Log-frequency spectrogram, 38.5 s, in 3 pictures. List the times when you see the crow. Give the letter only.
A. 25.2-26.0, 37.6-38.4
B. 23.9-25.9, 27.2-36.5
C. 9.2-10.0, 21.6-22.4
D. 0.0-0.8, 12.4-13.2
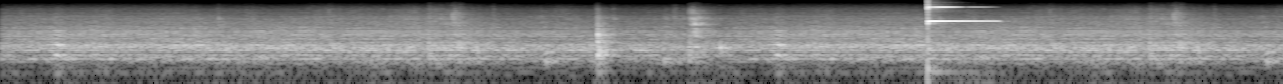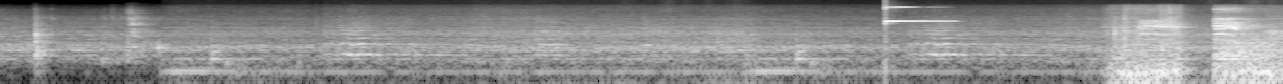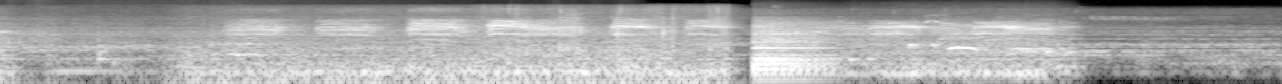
B.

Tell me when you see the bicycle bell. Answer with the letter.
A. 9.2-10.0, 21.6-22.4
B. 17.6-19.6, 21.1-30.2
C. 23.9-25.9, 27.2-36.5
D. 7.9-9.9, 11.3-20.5
A.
